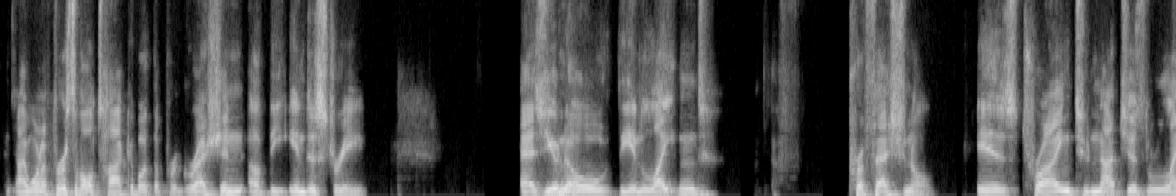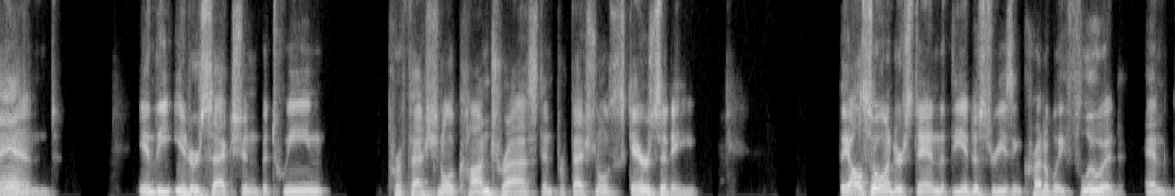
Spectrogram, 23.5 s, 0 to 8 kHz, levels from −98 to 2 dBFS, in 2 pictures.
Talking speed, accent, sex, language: 110 wpm, American, male, English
